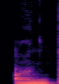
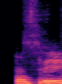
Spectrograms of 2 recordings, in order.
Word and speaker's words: hantées: Le D de regard ne se prononce pas. D'accord? oui. Ok. Où est-ce que tu as eu des difficultés? Ante, c'est Hanté, pas, oui, c'est des pensées hantées.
